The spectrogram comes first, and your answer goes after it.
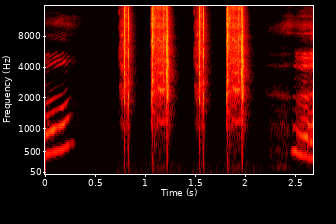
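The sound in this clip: A camera shutter clicks four times in a steady sequence, each a crisp mechanical snap. A woman's voice is heard briefly before and after the clicks.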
